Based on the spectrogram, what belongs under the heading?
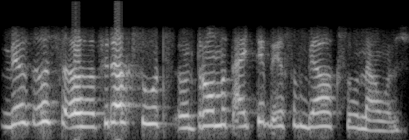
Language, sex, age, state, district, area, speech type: Kashmiri, female, 30-45, Jammu and Kashmir, Baramulla, urban, conversation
